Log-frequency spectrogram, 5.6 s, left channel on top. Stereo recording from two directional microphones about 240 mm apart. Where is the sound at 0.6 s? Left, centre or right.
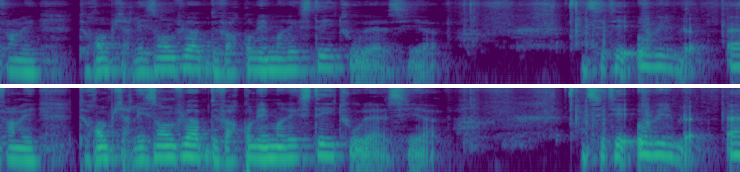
Right.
